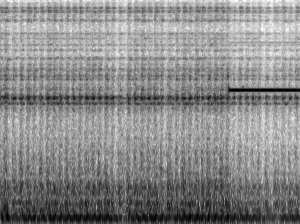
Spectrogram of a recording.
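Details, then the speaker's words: Sea-Doo Spark jet ski that threw a check engine code and died on the water, with a suspected cylinder misfire: rapid warning beeps over a brief engine rumble that tries to start then stops; owner guesses timing. "Oh, there it is. It tried to start and then it stopped. So something's off."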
